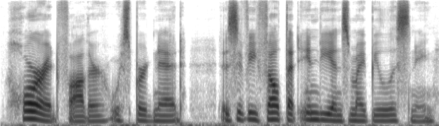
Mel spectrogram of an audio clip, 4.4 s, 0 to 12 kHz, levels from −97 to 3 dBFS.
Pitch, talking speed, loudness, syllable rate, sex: 160 Hz, 180 wpm, -19 LUFS, 5.0 syllables/s, female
